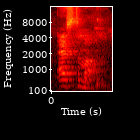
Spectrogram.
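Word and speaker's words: asthma: Next है हमारा एस्थमा, जिसको हम एज़मा भी कहते हैं, कोई एस्थमा भी कहता है, जो प्रोनाउंसिएशन सही लगे, मेनली एज़मा का होता है।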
